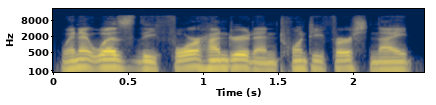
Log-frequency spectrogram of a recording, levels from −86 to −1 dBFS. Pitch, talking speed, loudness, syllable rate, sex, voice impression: 115 Hz, 240 wpm, -18 LUFS, 5.2 syllables/s, male, masculine, slightly young, adult-like, slightly thick, slightly relaxed, slightly powerful, bright, slightly soft, clear, fluent, cool, slightly intellectual, very refreshing, sincere, calm, very friendly, reassuring, slightly unique, elegant, slightly wild, sweet, lively, very kind, slightly modest, slightly light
